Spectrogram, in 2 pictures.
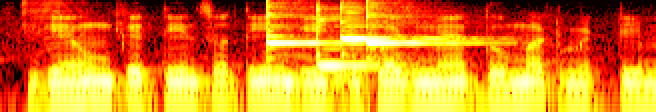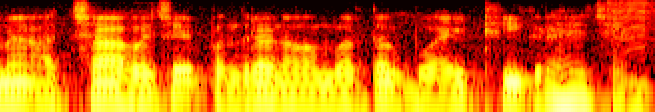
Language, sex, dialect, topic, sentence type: Maithili, male, Angika, agriculture, question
